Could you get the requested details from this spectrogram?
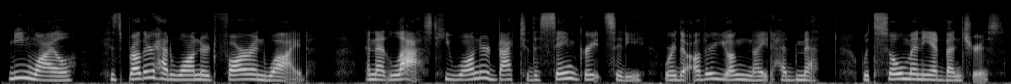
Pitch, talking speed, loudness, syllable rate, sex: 225 Hz, 180 wpm, -22 LUFS, 5.1 syllables/s, female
